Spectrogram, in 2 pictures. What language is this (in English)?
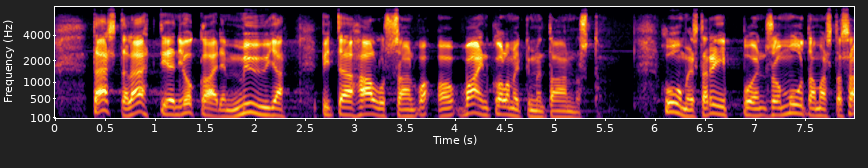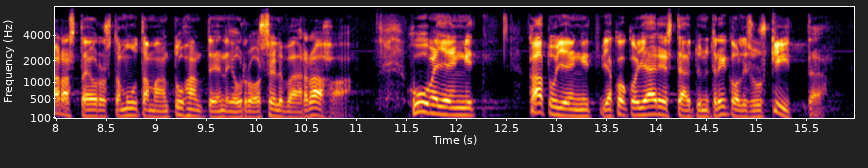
Finnish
